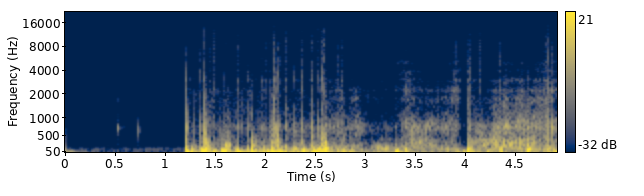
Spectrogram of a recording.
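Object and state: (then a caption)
Clear plastic pouch. After about a second of near silence with two faint ticks, long nails tap and crinkle an empty clear PVC pouch wrapped around a microphone. The result is a dense, continuous run of close, crackly taps, heavy in low thump, with a few sharper clicks standing out.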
